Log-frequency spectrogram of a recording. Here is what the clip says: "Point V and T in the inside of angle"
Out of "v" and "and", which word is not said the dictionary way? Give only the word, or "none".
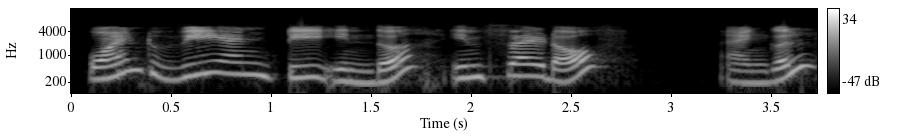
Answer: none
